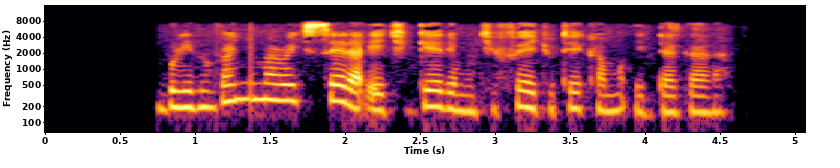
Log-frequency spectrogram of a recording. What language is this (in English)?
Ganda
